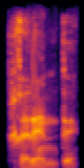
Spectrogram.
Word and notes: gerente: espanhol

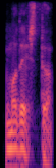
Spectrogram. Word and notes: modesto: espanhol

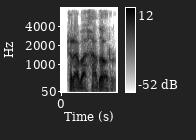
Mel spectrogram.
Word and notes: trabajador: espanhol

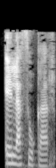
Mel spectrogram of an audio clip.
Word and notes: el azucar: espanhol

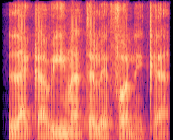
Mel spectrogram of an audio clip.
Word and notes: la cabina telefonica: espanhol

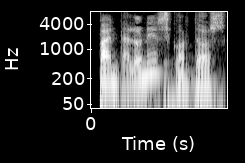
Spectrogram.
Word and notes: pantalones cortos: espanhol

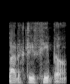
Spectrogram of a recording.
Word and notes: participo: espanhol

